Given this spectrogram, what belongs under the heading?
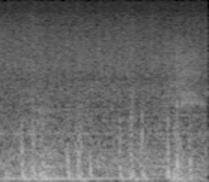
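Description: Rhythmic clip-clop of horse hooves at a steady walk from Assassin's Creed Valhalla, a continuous low thudding pattern close by with no talk.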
